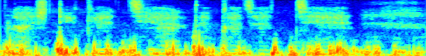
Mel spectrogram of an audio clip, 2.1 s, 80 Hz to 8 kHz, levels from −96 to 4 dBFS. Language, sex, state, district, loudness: Bengali, female, Assam, Hailakandi, -20 LUFS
